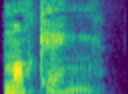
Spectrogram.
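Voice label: "mocking", British English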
